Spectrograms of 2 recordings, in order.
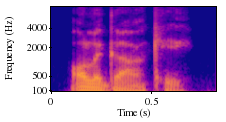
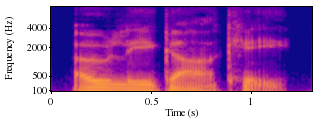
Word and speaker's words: oligarchy: Then comes gar with a strong emphasis, rhymes with car. Finally, key, which sounds like the letter key. Now say it with me. Oligarchy.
